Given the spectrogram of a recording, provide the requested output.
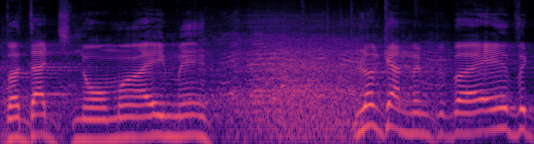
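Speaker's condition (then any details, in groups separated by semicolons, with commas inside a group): Cerebral palsy; severe, walks with a limp, shakes; speech impediment, talks funny, people look when he speaks in public, clear once listeners adjust to rhythm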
